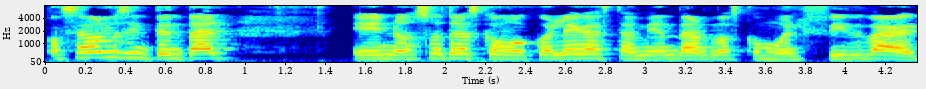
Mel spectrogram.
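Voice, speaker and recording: This woman has a plain, everyday voice at medium pitch, talking at a moderate pace on a very clean recording with a silent background. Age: 20s. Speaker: psychologist, podcast co-host. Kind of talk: casual chat.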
